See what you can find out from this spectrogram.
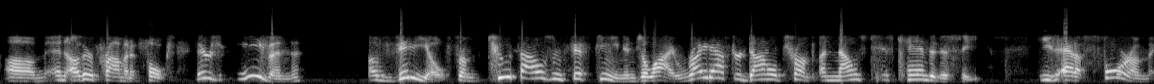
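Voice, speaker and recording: A man on a phone line, explaining and storytelling as an interview guest in an animated, emphatic, precise way. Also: high voice, normal speed, husky. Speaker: political blogger, phone-in guest. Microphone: telephone. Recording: dull, narrow phone line.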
